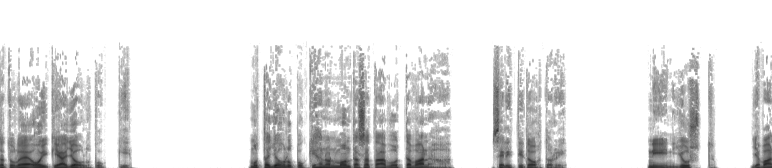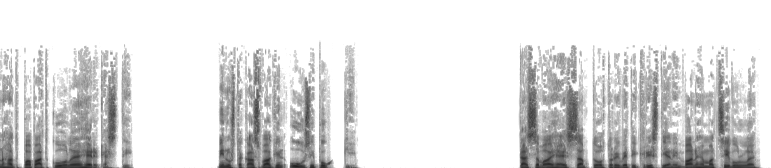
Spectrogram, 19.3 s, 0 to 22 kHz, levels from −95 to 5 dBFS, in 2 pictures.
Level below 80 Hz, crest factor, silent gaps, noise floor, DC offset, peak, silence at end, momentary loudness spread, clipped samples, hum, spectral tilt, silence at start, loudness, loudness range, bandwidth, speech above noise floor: -32 dBFS; 18 dB; 5.89-5.93 s, 7.92-7.96 s, 11.34-11.38 s, 14.40-14.44 s; under -90 dBFS; under 0.1%; 0 dBFS; 0.15 s; 16 LU; under 0.1%; none; -5 dB/octave; 0 s; -17 LUFS; 5 LU; 15.5 kHz; over 73 dB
